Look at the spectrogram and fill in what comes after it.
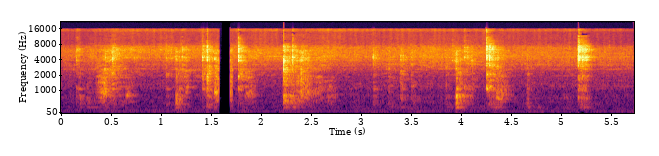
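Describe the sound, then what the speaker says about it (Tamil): Meal maker (soy chunks) frying in a pan for biryani, with a steady sizzle and repeated scraping stirs and clinks of a spoon against the pan at an uneven rhythm, close and fairly loud, with no talking. "நல்லா ஃப்ரை ஆகட்டும்"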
